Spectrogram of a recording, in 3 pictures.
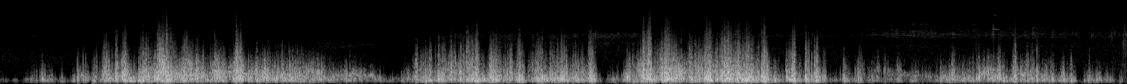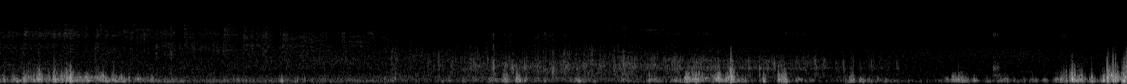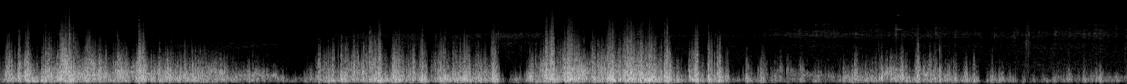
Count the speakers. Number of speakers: zero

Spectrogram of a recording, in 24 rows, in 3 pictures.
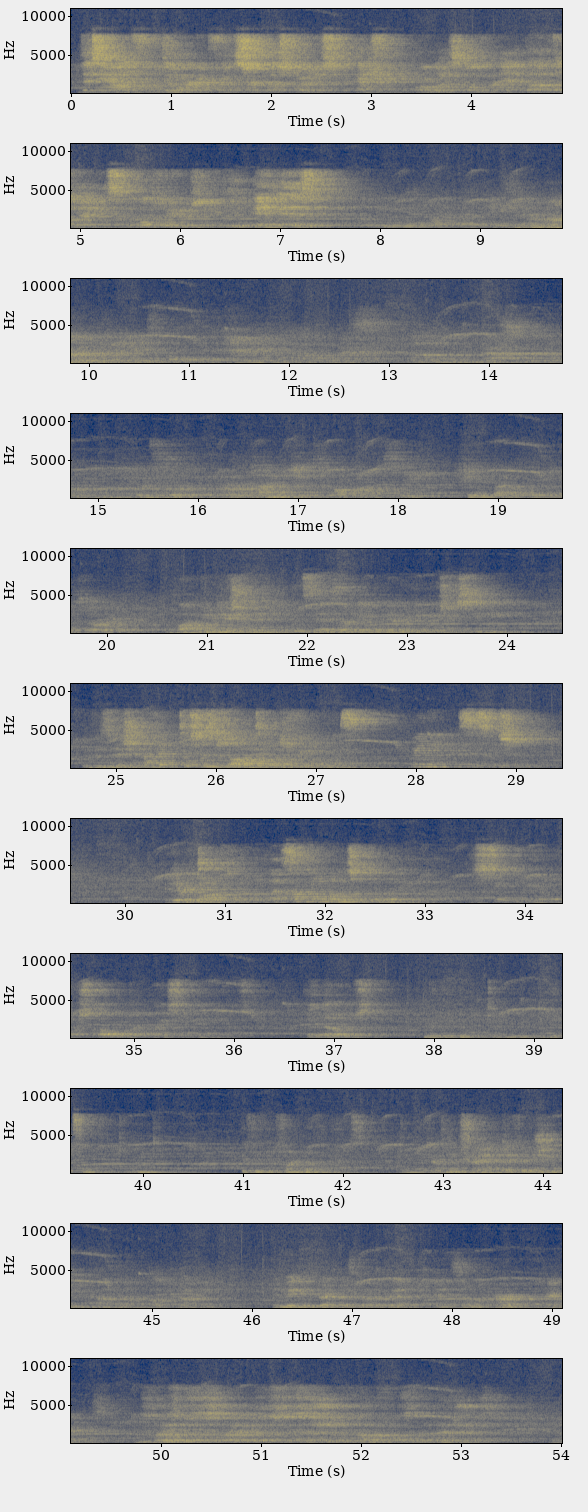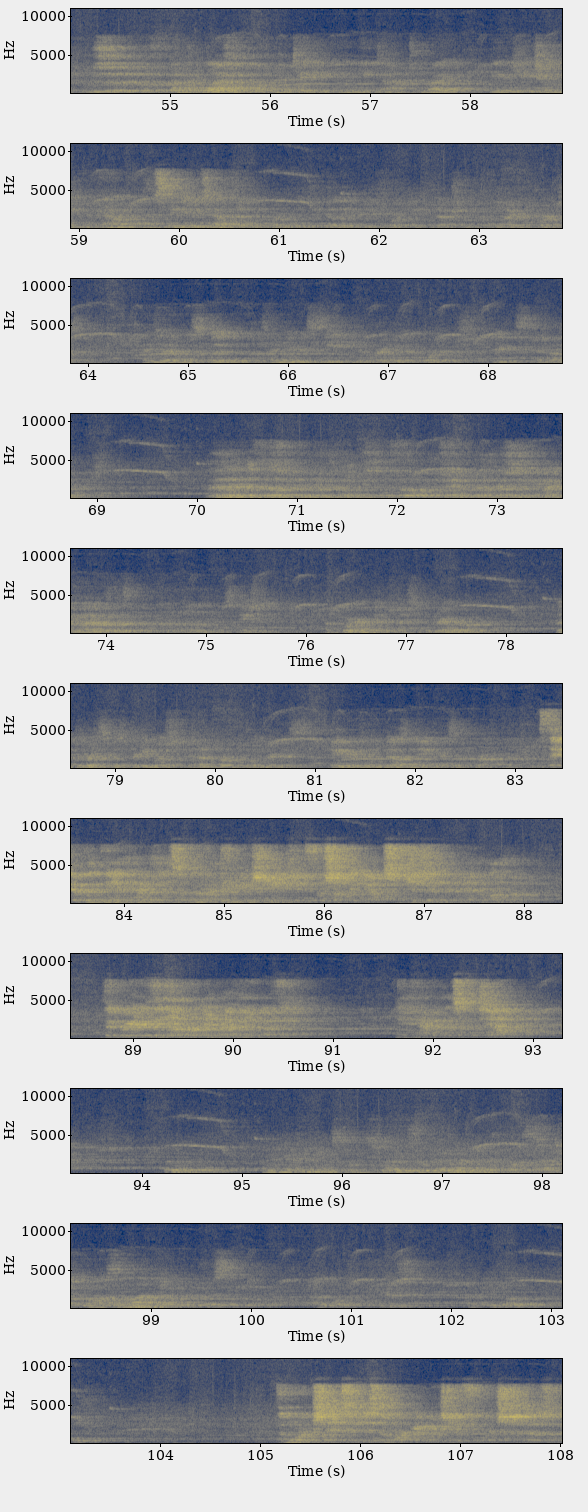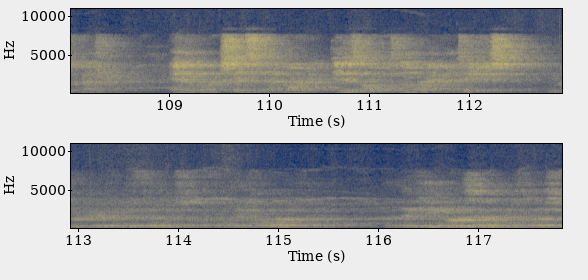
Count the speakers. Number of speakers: ten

